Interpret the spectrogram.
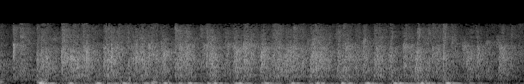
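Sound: audience applauding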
